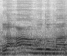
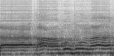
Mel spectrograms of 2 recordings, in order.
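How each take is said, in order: First: The vowel in 'la' is cut short. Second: The vowel in 'la' is held long. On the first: The meaning of the verse is distorted. The speaker calls it wrong. "लाम के बाद अलिफ नहीं पढ़ा, लंबा नहीं किया" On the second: I do not worship what you worship. The speaker calls it right. "लाम के बाद अलिफ है, मतलब अलिफ मिलाया तो सही है"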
